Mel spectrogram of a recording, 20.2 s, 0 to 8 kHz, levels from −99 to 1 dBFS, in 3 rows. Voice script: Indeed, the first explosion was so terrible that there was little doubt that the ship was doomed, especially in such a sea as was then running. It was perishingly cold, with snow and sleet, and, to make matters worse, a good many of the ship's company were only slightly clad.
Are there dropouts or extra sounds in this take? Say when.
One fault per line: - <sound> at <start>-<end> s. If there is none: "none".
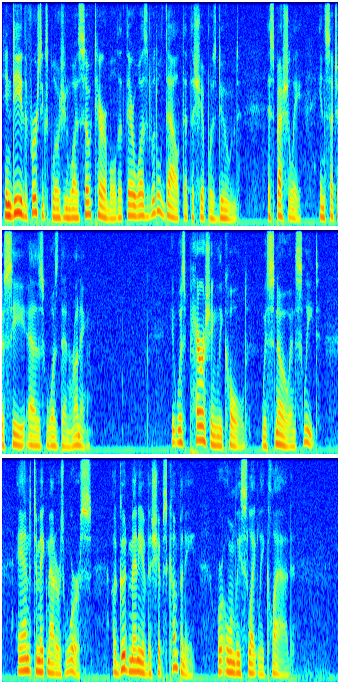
none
